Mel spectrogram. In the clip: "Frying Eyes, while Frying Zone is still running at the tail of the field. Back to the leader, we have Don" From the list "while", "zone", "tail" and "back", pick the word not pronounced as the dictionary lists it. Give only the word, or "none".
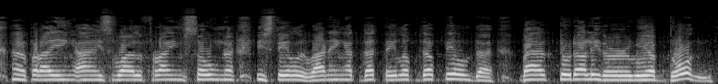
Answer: zone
